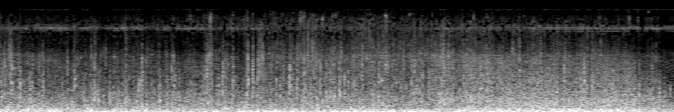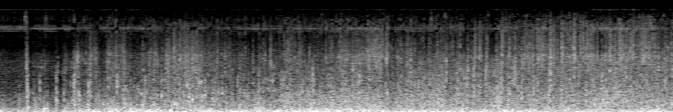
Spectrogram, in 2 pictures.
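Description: Wind roars loudly against the microphone.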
